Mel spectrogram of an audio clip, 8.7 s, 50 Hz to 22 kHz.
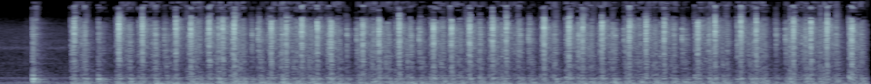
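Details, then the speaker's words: Serviced 1935 Corona Standard portable typewriter, typing test: quick, crisp keystrokes at roughly four per second with even snap, no keys skipping or sticking; normal typing. "As you can see, all the keys type nice and none of them skip or stick."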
